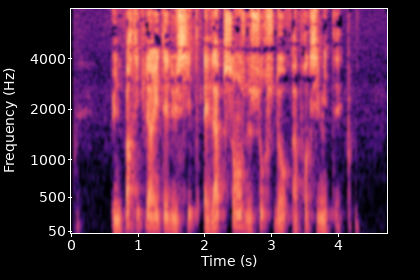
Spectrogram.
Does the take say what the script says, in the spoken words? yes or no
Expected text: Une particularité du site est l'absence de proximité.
no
